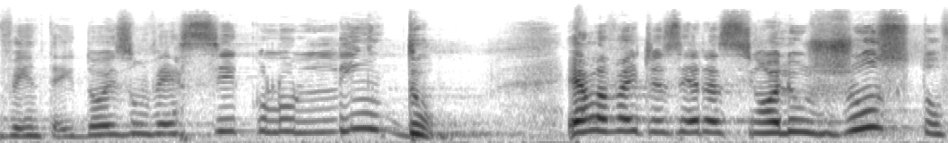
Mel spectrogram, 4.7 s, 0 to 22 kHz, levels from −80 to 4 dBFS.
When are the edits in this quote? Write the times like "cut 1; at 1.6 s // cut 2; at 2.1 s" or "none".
none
